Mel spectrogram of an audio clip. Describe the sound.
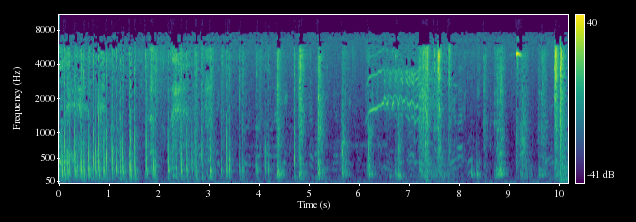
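Horse hooves clip-clop in a steady run of sharp beats that slow and scatter toward the end as a rider reins up his horse in front of the Cattleman's Bank in Blue Mesa, with a horse neighing partway through and a voice under the hoofbeats.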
